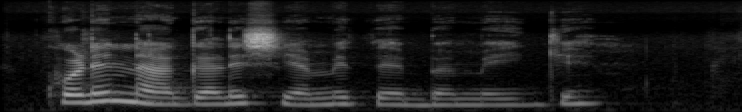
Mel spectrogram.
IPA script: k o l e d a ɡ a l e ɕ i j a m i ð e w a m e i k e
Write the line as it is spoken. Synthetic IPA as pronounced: k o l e n a ɡ a l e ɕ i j a m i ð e b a m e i ɡ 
